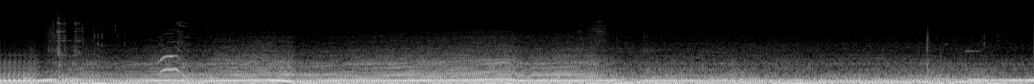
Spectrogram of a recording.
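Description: Car accelerating hard from a launch-control start, the engine pulling up through the gears. The engine note climbs and drops back with each of several quick upshifts in the first five seconds, then holds a steady note.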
